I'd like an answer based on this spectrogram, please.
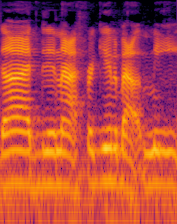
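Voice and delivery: ordinary talk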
